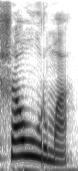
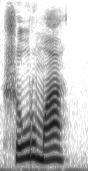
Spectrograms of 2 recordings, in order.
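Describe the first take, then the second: First: The stress is on the second syllable. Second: The stress is on the third syllable. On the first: The speaker calls it wrong. "«шаурма» с ударением на второй слог" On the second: The speaker calls it right. "правильный вариант – «шаурма» – ударение на «а»"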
